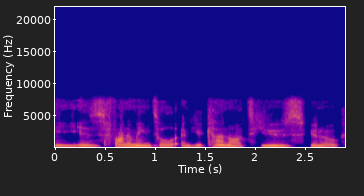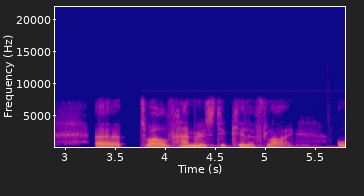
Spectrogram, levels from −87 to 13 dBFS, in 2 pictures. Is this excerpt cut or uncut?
cut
